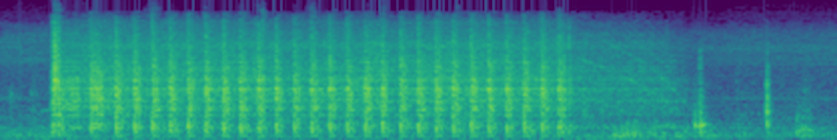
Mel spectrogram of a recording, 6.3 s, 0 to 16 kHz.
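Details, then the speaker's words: 1995 VW Mk3 Cabrio after new fuel pump: steady, even cranking about four compressions a second for four seconds, no firing; no fuel coming through, owner suspects fuel relay or fuel filter. "so yeah we'll call that official there is no gas coming from there"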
